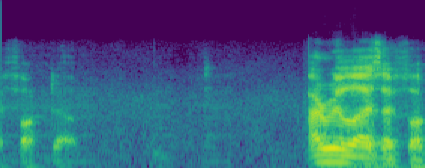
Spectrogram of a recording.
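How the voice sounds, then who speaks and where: Here a man is talking. His delivery moves fairly quickly. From Idaho, US. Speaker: podcast host. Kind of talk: casual chat. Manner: animated.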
